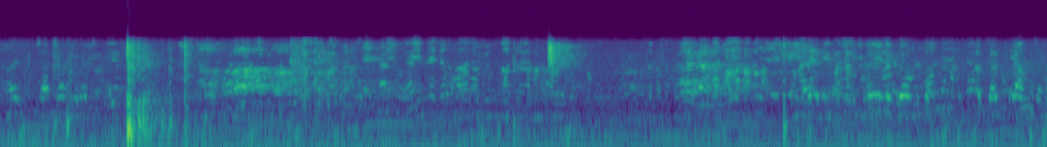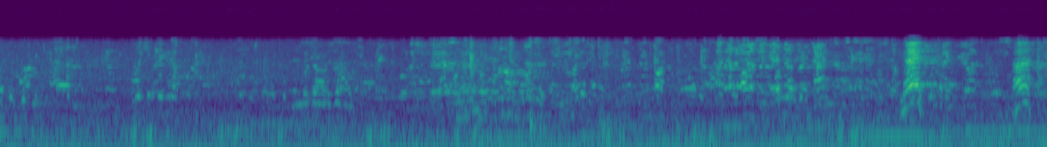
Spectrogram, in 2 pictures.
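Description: Several men shout and call out to each other from a distance.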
